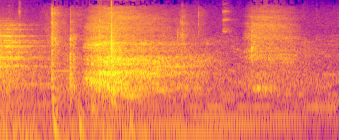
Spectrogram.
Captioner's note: suspicious music; sighs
